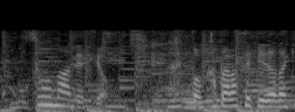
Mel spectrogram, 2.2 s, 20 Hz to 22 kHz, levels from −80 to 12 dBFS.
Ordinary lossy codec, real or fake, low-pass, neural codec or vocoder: none; real; 7.2 kHz; none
